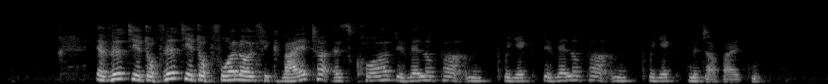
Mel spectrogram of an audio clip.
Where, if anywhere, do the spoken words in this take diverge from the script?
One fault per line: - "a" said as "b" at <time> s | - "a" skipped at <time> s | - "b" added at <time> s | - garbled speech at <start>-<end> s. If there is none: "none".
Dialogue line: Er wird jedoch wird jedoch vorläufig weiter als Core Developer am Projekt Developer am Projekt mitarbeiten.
none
